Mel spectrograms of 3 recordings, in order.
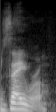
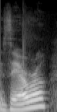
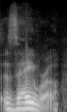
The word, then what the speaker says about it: Zahira: That's how you pronounce her name Zahira. I was literally pronouncing myself like Zahira, but it's Zahira. So, they were dealing with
